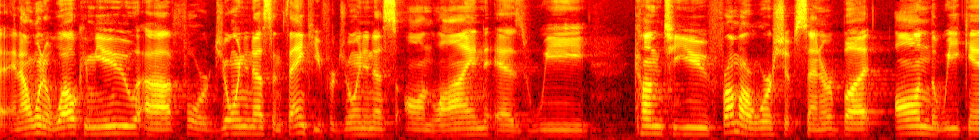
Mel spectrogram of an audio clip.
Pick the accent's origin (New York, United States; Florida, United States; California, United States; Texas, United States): Florida, United States; now in Hilton Head, United States; I grew up in Florida for part of my growing up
